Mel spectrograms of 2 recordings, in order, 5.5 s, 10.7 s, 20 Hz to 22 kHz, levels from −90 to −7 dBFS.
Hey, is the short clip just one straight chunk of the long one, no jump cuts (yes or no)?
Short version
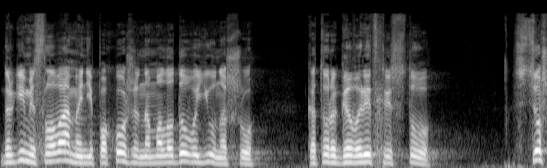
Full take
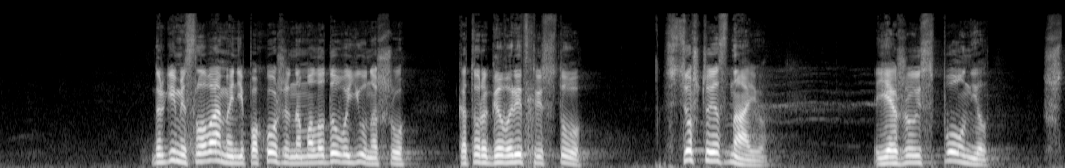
yes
